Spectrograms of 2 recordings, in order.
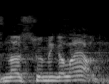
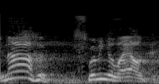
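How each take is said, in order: First: It runs on with no pause after "no". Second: It has a clear pause after "no". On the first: Swimming is forbidden. "It says" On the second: Swimming is permitted. "I read it differently"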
